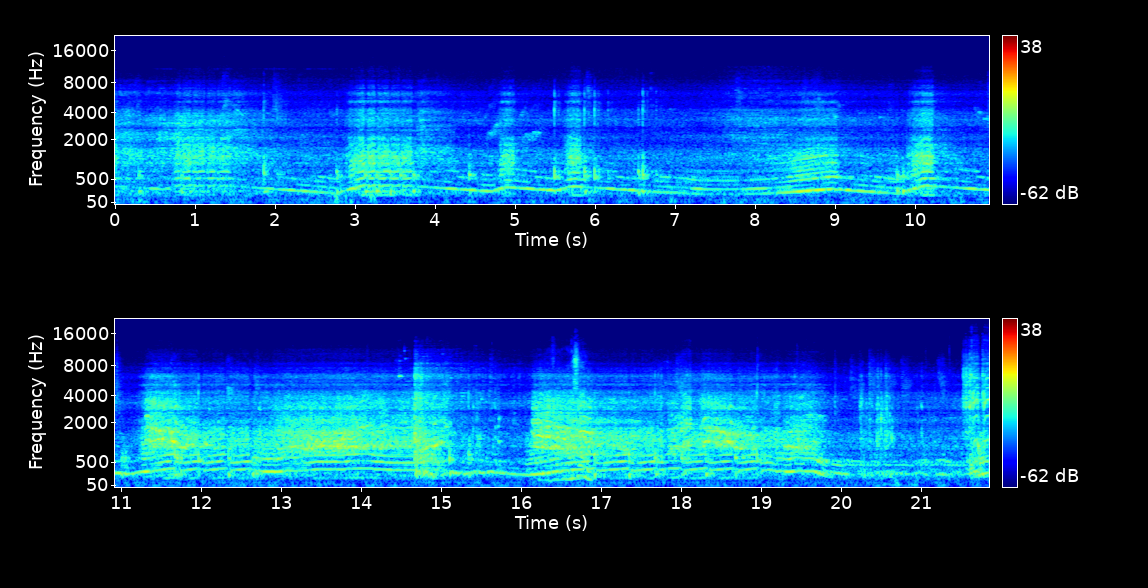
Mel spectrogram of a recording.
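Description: BMW GTS engine revving and accelerating hard, the pitch climbing and falling through repeated gear pulls, fairly close, with occasional voices over it.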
